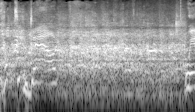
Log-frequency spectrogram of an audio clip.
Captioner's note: audience laughing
